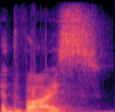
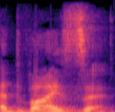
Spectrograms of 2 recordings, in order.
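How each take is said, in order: First: The middle consonant is an s sound. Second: The middle consonant is a z sound. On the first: The speaker calls it wrong. "it isn't advice" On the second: The speaker calls it right. "it's advise, z"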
